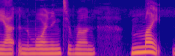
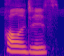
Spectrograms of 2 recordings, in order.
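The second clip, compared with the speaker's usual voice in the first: usual speaking voice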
